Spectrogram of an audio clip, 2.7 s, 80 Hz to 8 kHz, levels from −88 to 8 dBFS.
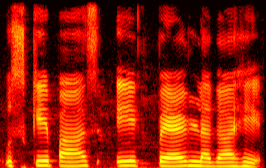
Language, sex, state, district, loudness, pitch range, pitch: Hindi, female, Madhya Pradesh, Bhopal, -16 LUFS, 190-210 Hz, 200 Hz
